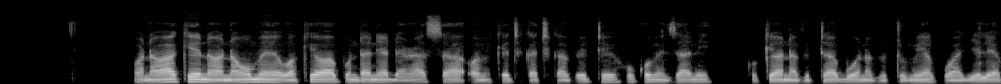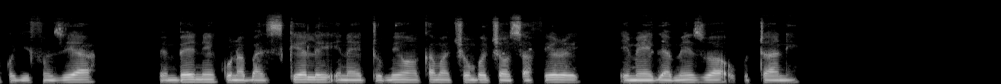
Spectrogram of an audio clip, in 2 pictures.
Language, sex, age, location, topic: Swahili, male, 18-24, Dar es Salaam, education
